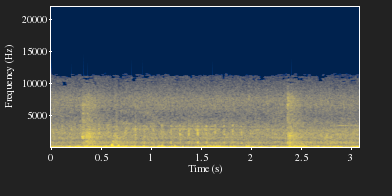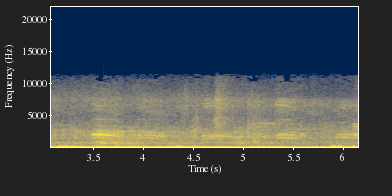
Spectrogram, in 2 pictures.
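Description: A bird calling several times in short calls, spaced through the second half, over a steady low rumble.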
